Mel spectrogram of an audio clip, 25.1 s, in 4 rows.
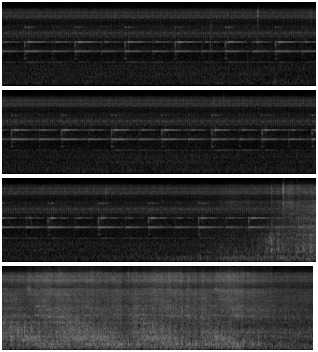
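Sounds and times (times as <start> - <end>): level crossing warning bell: 0.0 - 25.0
train passing with wheel clatter: 0.0 - 25.0.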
